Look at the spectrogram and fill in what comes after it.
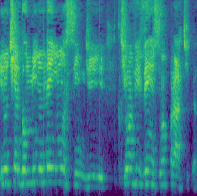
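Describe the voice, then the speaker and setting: The man speaks at a moderate pace. His intonation is lively. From Brazil, interior of Minas Gerais. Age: 40s. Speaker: agronomist and professor. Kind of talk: interview on a live stream. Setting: live stream. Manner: conversational, with hesitations and fillers.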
